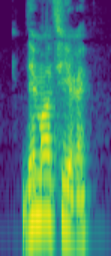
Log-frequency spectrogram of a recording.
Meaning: third-person singular conditional of démentir
- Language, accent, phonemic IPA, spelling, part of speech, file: French, Canada, /de.mɑ̃.ti.ʁɛ/, démentirait, verb, LL-Q150 (fra)-démentirait.wav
